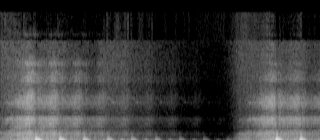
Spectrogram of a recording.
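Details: Odd-eyed cat known as Odd-Eye-kun snoring, with echo added to the recording: short low snorts repeat about three times a second, each trailing off in echo, fading to near silence before two louder snores return.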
